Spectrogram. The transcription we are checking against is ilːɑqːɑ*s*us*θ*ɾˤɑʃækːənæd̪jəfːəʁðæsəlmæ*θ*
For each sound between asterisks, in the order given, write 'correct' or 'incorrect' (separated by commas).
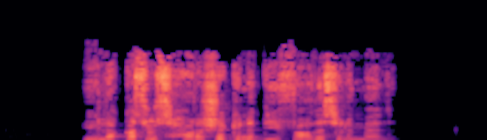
correct, incorrect, incorrect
